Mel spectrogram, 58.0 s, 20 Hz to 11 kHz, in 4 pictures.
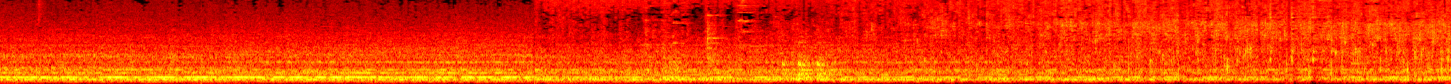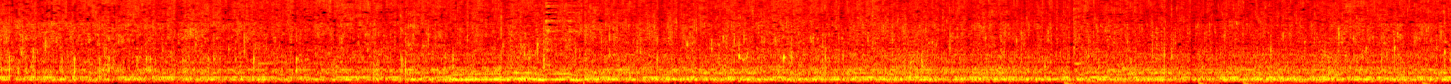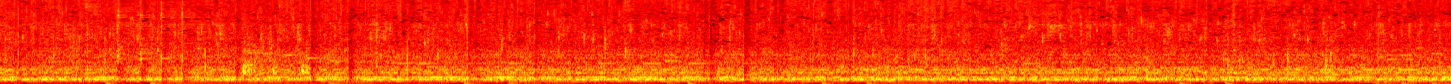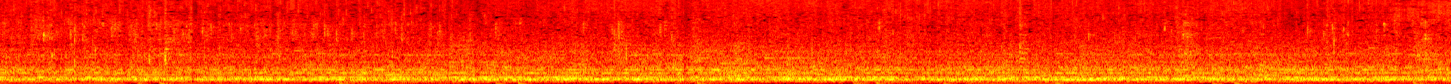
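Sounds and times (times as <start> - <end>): steady hum: 0.0 - 58.0
oil sizzling with pops: 7.7 - 50.6.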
